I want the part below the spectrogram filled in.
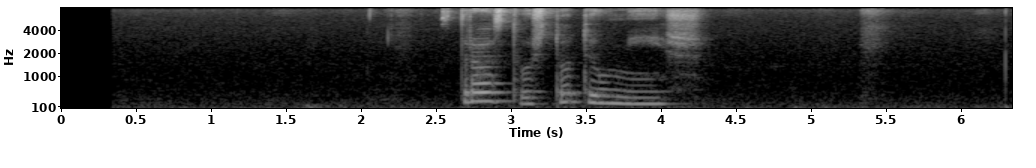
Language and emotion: Russian, sad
